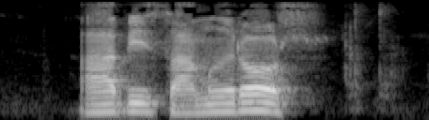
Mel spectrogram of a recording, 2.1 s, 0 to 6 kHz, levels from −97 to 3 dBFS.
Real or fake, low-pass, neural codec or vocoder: real; 5.4 kHz; none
